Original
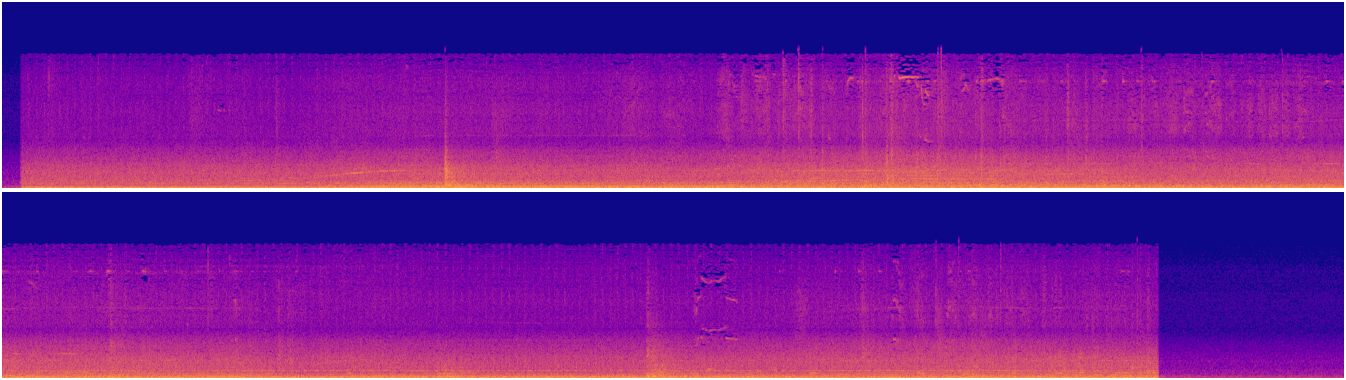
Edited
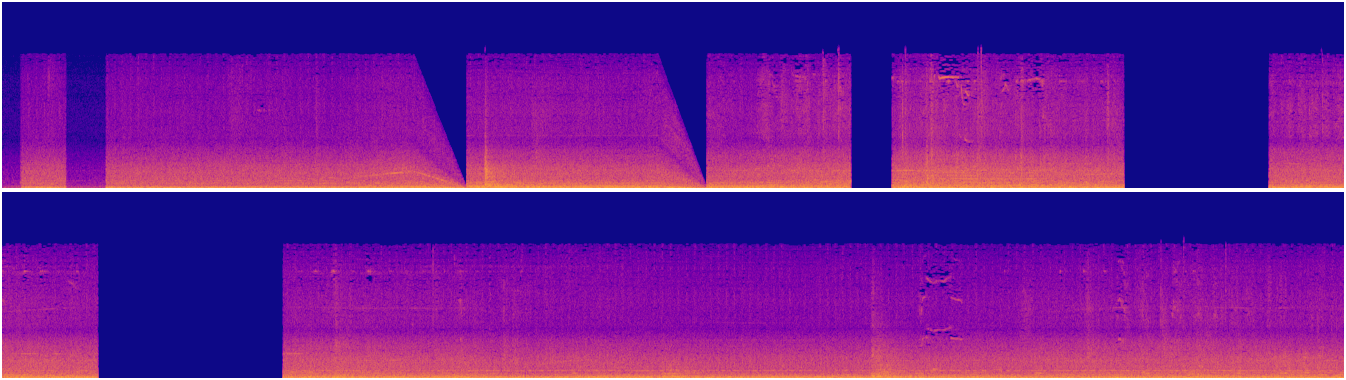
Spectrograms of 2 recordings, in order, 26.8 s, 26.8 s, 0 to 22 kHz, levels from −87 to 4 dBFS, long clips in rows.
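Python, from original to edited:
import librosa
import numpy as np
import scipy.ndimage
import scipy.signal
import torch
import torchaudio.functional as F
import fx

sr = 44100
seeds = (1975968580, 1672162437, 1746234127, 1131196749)

y = fx.edit(x, sr, fx.insert_room_tone(at_s=0.64, length_s=0.4),
    fx.tape_stop(start_s=3.72, length_s=0.53),
    fx.tape_stop(start_s=6.16, length_s=0.49),
    fx.silence(start_s=8.09, length_s=0.41),
    fx.silence(start_s=10.82, length_s=1.45),
    fx.insert_silence(at_s=13.98, length_s=1.85), tone=tone)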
